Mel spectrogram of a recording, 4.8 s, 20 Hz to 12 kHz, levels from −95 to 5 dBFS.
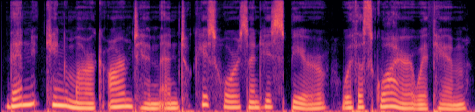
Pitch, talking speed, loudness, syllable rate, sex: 170 Hz, 215 wpm, -15 LUFS, 4.4 syllables/s, female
